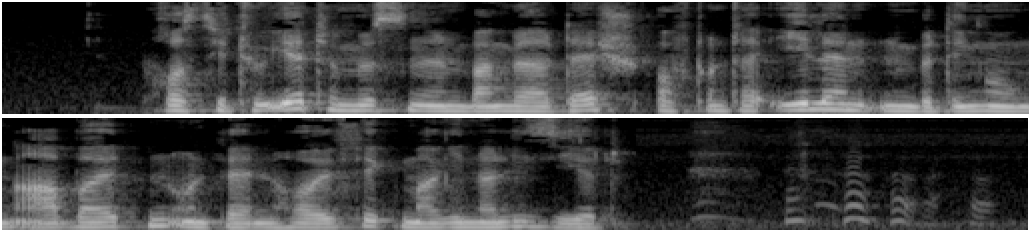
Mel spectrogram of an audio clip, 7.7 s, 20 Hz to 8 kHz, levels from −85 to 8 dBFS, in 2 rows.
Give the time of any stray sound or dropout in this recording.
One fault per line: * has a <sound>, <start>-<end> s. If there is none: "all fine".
* has a laugh, 6.4-7.6 s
